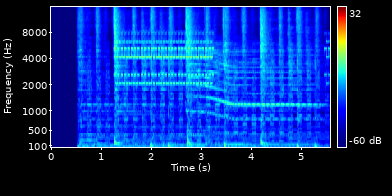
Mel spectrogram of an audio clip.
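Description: A phone rings with a melodic electronic ringtone, a steady repeating pattern of bright sustained tones that plays loudly for several seconds with no voices.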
